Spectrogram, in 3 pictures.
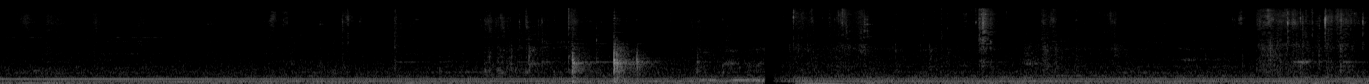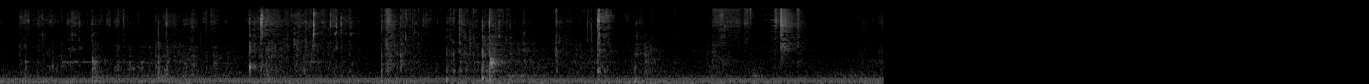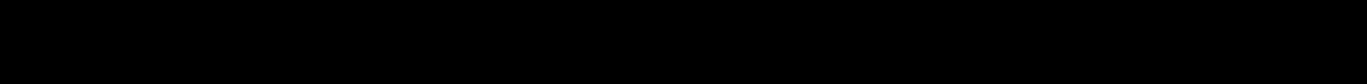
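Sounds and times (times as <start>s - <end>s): popcorn rustling while poured: 7.8s - 21.7s.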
